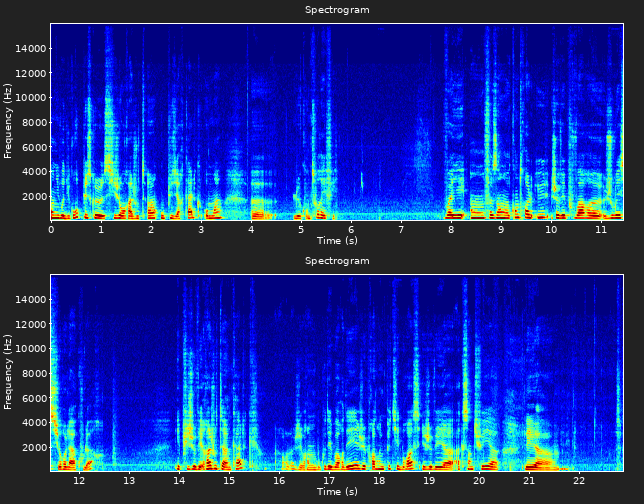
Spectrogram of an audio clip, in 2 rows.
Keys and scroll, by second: 0.7 /, 6.8 ctrl+u, 16.0 ctrl+alt+z, 17.5 ctrl+z.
